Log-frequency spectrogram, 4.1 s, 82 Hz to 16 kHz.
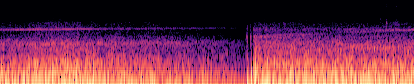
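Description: Riding noise from a Ducati Multistrada V4S under way: a dense low rumble of wind and engine with a thin steady whistle above it. About two and a half seconds in the sound cuts abruptly and comes back louder.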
